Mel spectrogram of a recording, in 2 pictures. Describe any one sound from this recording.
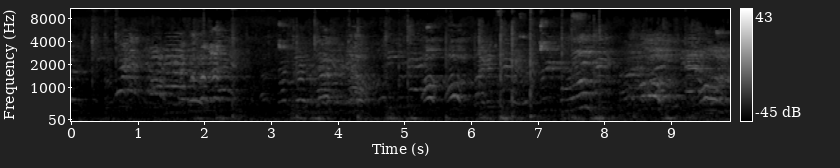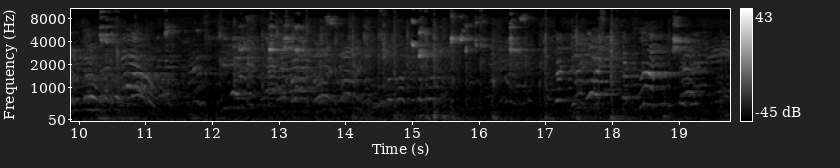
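Spectators and players call out in a large echoing gym.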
